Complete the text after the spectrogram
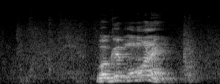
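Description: An older man speaks up close, with animation.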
